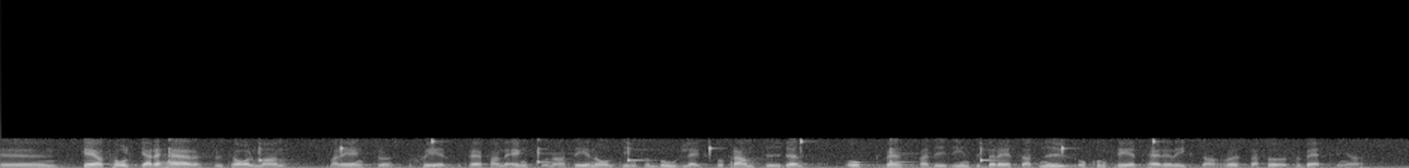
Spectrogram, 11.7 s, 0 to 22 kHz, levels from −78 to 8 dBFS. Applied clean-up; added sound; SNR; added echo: none; Keyboard (musical); 12 dB; none.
